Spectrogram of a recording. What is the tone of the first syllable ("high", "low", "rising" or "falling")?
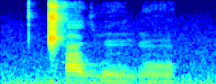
high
